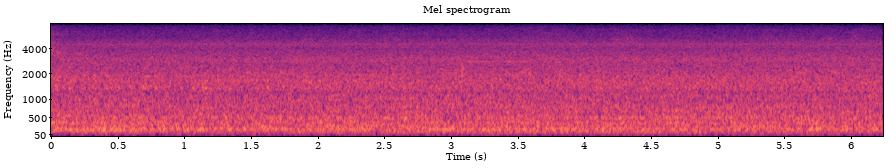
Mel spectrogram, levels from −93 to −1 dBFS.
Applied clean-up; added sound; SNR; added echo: none; none; none; none.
